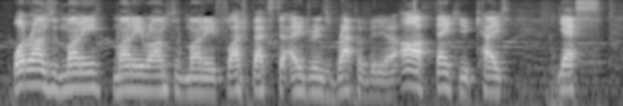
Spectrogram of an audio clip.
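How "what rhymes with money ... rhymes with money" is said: plain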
